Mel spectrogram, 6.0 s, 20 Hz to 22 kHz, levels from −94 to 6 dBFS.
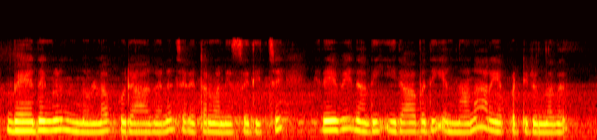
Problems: constant background noise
